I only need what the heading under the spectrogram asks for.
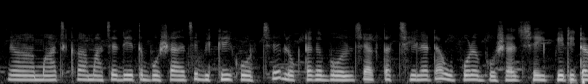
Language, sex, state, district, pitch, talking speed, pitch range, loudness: Bengali, female, West Bengal, Purulia, 215 Hz, 185 wpm, 205-220 Hz, -23 LUFS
